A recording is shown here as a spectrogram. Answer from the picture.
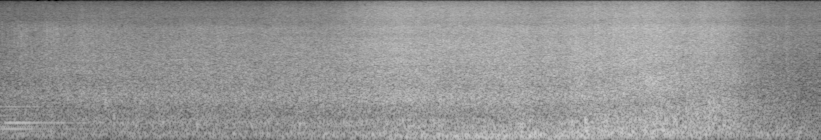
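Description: Ocean surf washing onto a sandy beach: the sound of the waves swells from about three seconds in, peaks, and eases off near the end.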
